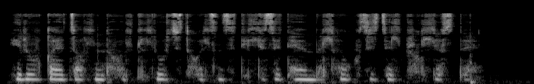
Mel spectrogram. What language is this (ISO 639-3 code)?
mon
